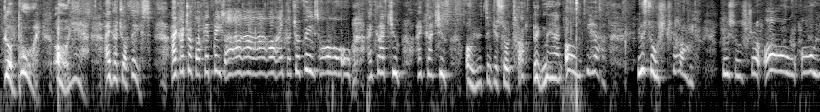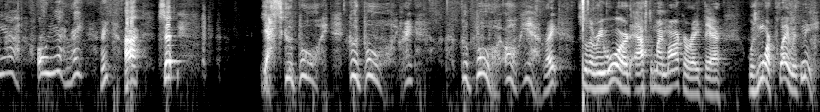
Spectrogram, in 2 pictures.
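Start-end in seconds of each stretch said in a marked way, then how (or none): 0.0-13.9 high, sing-song voice for the dog. Real, not acted. Owner baby-talking to his dog. 14.2-15.0 loud, snapped dog command; sharp command. Real, not acted. 16.2-20.7 high, sing-song voice for the dog. Real, not acted. Praising the dog.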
